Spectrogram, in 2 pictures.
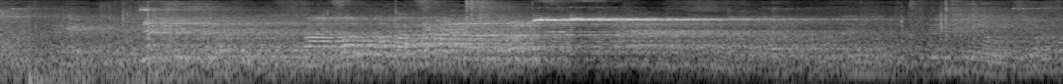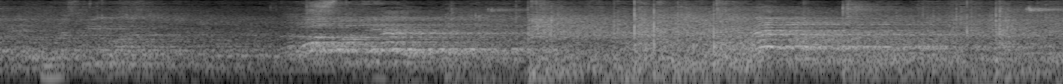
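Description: A ball thuds against the floor and is kicked.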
